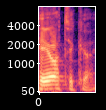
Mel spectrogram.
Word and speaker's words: Chaotica: i'm pronouncing that correctly chaotica yeah oh chaotic duh chaotica what can you tell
